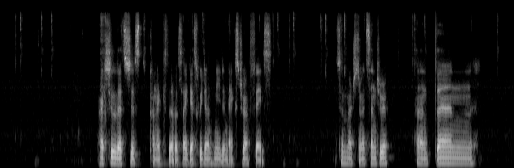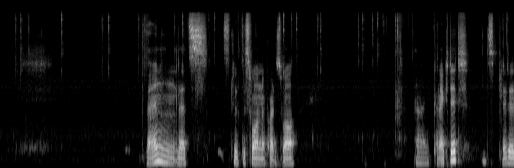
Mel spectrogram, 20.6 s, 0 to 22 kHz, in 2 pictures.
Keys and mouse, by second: 0.8 b, 1.8 z, 3.8 ctrl+z, 4.3 ctrl+z, 4.5 ctrl+z, 4.8 ctrl+z, 5.2 ctrl+z, 6.1 w, 7.7 a, 10.4 g, 11.8 g, 12.8 g, 14.3-15.6 drag, 15.6 v, 18.6 f, 20.2 alt+w.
